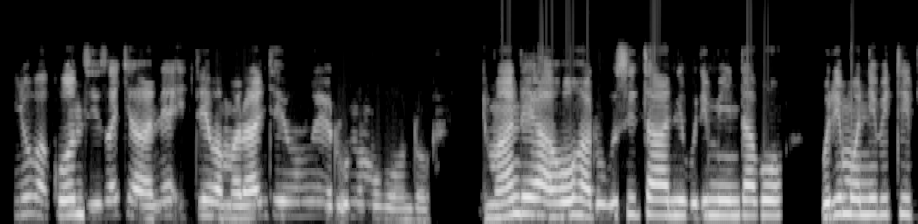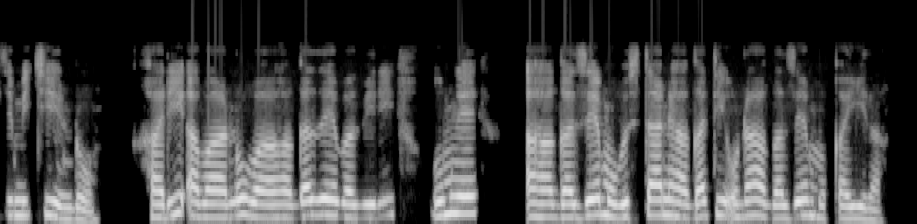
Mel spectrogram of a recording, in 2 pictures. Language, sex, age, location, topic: Kinyarwanda, female, 18-24, Huye, agriculture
